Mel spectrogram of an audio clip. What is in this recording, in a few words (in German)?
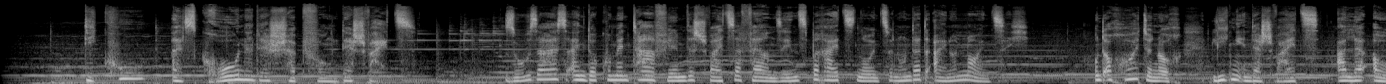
Kommentar, Frauen; Die Schweiz und die Kuh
